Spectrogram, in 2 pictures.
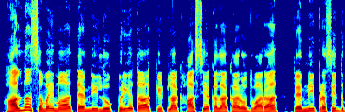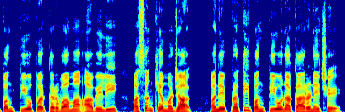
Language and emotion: Gujarati, neutral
